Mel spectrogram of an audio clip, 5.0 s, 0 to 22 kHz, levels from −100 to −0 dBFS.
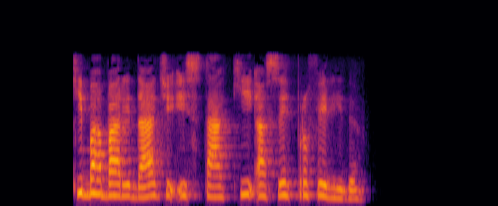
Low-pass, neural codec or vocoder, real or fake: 7.2 kHz; none; real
